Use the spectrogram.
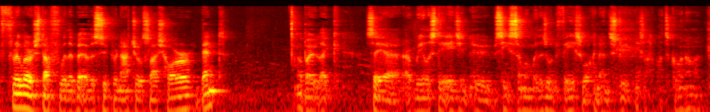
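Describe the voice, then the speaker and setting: Male voice in a Northern Irish accent, moderate pace. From Northern Ireland. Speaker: magazine editor and journalist. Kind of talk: interview answer.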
